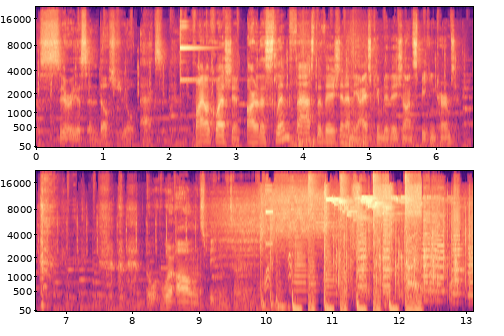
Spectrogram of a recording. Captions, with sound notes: - Serious industrial accident. - Final question, are the SlimFast division and the ice cream division on speaking terms? (laughs) - We're all in speaking terms. (upbeat music)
